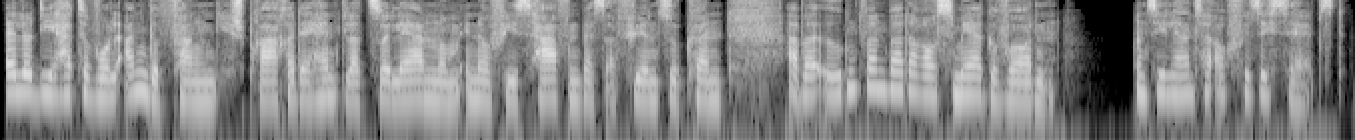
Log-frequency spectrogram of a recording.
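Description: A woman giving steady, scripted narration of a fantasy audiobook. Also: medium pitch, quick pace, no room sound, studio quality.

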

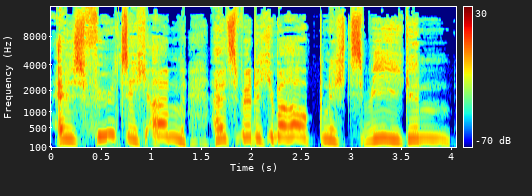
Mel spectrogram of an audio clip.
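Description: A storybook reader voicing a delighted, excitable old grandfather who exclaims in a high, strained voice. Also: a little slow, breathy edge, dry recording, studio quality, heavily acted. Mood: gleeful. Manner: exclaiming, gleeful.

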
